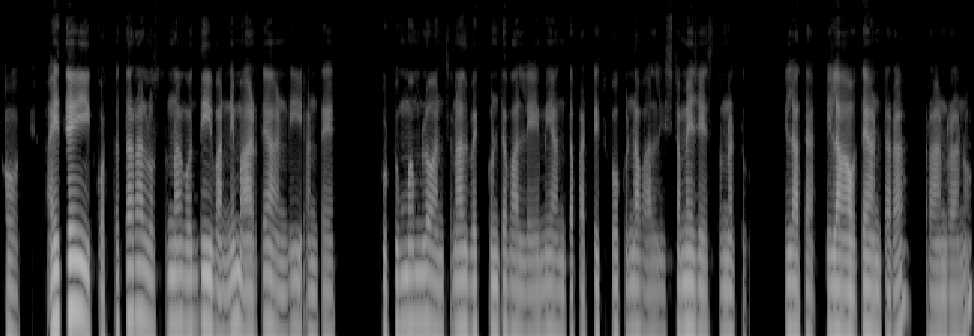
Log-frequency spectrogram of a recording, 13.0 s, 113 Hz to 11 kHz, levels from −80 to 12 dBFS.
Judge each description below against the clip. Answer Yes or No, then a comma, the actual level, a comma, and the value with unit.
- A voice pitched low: Yes, low, 110 Hz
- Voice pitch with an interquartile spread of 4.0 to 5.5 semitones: No, average, 2.9 semitones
